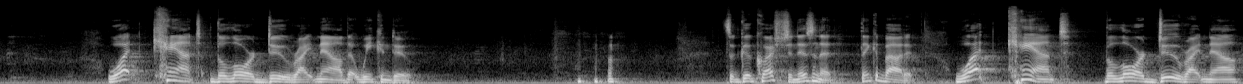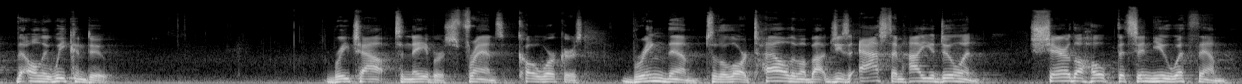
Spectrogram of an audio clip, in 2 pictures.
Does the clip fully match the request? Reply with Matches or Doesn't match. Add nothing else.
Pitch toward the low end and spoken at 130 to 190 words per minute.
Matches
